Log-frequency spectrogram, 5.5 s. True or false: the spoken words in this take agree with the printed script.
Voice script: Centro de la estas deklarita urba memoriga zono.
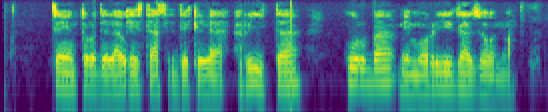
true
